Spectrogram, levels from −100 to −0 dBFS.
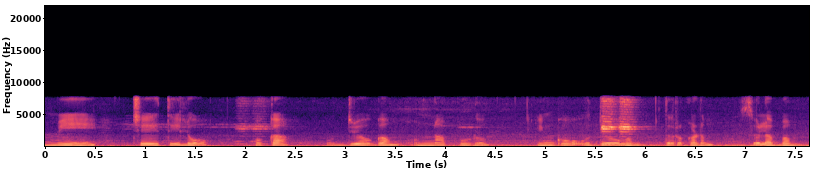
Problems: background sounds at intervals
